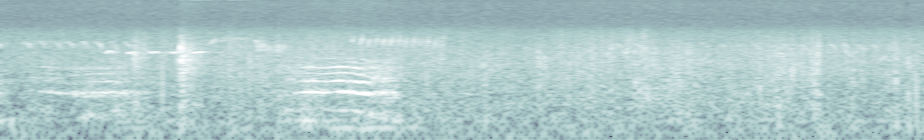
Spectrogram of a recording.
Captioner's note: animals chattering; plants rustling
